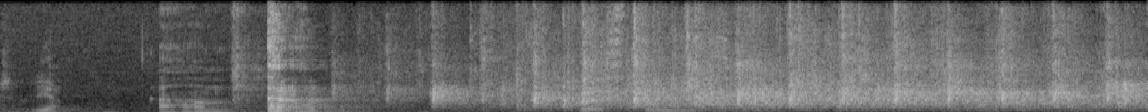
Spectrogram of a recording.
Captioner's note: applause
